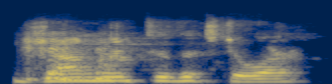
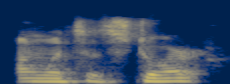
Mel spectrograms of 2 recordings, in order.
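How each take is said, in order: First: It is spoken at normal speed without emphasis. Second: It is spoken quickly without emphasis. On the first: "speeding it up to normal level now" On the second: "Then see if you can make it even faster"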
